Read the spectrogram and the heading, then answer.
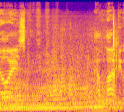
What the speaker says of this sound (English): I have a lot of people that come through here in my neighborhood and with loud cars and stuff.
